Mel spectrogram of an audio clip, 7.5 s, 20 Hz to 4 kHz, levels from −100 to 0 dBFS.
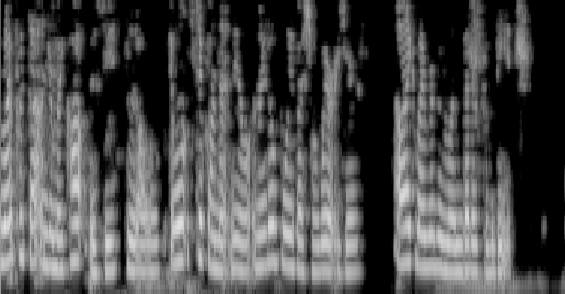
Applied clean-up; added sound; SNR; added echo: none; none; none; none.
